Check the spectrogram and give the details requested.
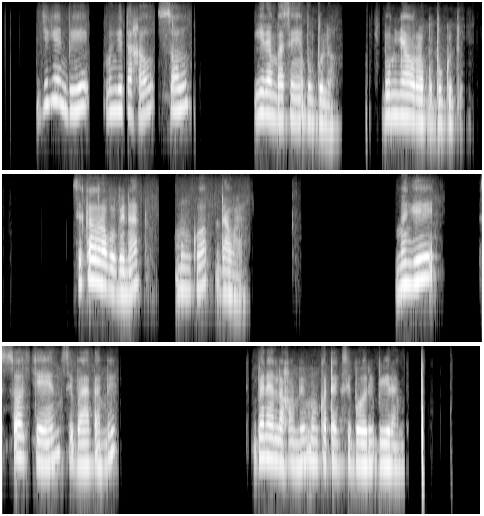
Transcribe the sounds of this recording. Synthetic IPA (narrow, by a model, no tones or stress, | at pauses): ɟiɡenbi | məŋɡitɐxɐwsɔl | jiɾɛmbɐsiŋɛbubulɔ | bumɲawɾɔbubuɡud | sikɐwɾɔbubinɐk | muŋkɔdɐwal | məŋɡi | sɔlcɛnsibaːtɐmbi | bɛnɛnlɔxɐmbimuŋkɔtɛksibɔːɾibujiɾɐmbi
